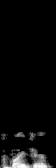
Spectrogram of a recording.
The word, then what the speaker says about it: Baigent: Now, I just imagine, since he quotes part of the Bible here, that the writer of this book, The Jesus Papers, Michael Bigier, if that's the correct pronunciation, B-A-I-G-E-N-T, so the French pronunciation would be B-J, or it would be an English pronunciation, Bygent, either one, Bygent.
